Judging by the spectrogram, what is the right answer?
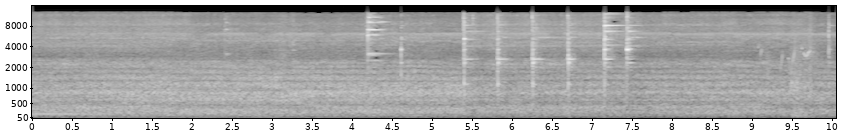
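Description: A farrier's hammer striking a red-hot horseshoe on an anvil: a run of about eight sharp, ringing metal strikes, irregularly spaced, between about four and seven and a half seconds in, over a steady rushing noise.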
